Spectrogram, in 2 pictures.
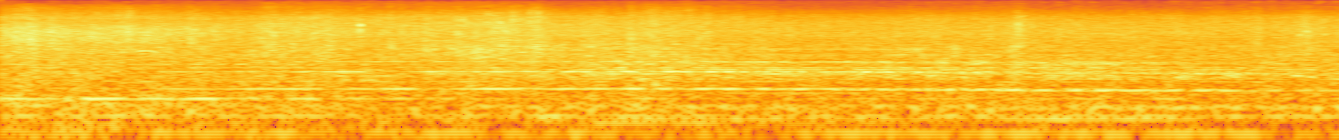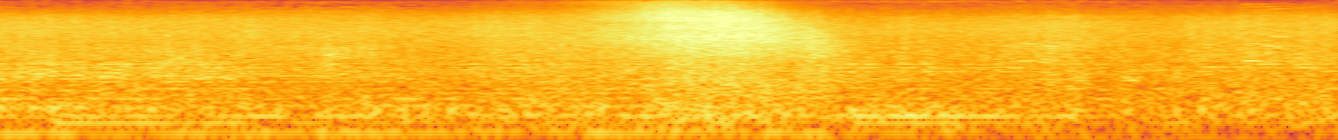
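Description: Waves lap gently against a ship's hull.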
